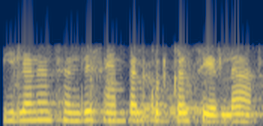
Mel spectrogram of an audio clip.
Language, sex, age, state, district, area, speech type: Kannada, female, 18-30, Karnataka, Mandya, rural, conversation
